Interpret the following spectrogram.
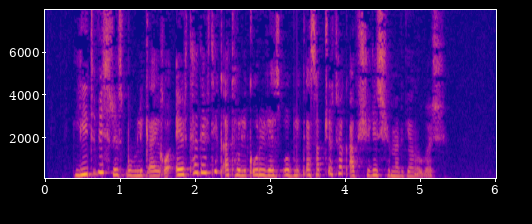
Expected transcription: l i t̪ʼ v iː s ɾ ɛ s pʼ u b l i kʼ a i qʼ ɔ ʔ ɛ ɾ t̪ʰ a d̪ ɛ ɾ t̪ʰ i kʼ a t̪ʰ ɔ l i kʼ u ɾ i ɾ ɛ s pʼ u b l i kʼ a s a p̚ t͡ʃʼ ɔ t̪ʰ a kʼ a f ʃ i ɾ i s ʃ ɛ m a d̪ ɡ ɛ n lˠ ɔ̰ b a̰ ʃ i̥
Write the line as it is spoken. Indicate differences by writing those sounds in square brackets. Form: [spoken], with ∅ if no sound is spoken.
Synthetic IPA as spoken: l i t̪ʼ v [i] s ɾ ɛ s pʼ u b l i kʼ a i qʼ ɔ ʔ ɛ ɾ t̪ʰ a d̪ ɛ ɾ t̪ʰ i kʼ a t̪ʰ ɔ l i kʼ u ɾ i ɾ ɛ s pʼ u b l i kʼ a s a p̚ t͡ʃʼ ɔ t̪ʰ a kʼ a f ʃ i ɾ i s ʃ ɛ m a d̪ ɡ ɛ n lˠ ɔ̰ b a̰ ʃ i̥

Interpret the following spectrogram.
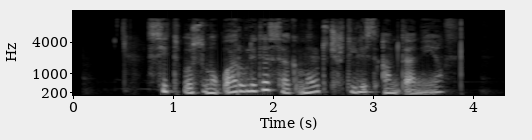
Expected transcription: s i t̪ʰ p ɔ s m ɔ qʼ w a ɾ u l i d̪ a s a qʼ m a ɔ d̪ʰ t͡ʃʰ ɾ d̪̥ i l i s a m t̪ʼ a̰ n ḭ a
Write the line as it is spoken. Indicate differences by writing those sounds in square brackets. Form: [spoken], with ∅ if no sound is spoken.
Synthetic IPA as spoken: s i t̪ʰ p ɔ s m ɔ qʼ w a ɾ u l i d̪ a s a [kʼ] m a ɔ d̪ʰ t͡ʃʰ ɾ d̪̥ i l i s a m t̪ʼ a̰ n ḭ a

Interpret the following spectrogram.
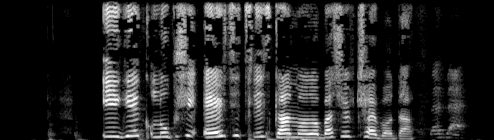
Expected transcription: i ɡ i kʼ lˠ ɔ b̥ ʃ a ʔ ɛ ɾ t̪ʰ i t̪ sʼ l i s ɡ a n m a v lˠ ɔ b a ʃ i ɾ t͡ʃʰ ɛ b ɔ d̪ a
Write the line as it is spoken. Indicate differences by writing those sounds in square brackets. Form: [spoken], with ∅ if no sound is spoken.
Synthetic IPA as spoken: i ɡ i kʼ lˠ [u] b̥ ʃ [i] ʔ ɛ ɾ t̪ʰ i t̪ sʼ l i s ɡ a n m a v lˠ ɔ b a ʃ i ɾ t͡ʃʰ ɛ b ɔ d̪ a

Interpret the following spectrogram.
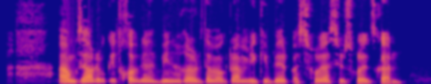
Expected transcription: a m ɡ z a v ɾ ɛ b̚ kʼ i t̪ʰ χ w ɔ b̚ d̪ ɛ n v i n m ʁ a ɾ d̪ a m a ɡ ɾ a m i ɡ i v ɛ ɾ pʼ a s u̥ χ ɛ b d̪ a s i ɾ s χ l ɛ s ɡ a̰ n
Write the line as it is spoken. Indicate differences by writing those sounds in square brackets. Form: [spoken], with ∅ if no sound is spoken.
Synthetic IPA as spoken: a m ɡ z a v ɾ ɛ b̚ kʼ i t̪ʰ χ w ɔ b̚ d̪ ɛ n v i n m ʁ [ɛ] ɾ d̪ a m a ɡ ɾ a m i ɡ i v ɛ ɾ pʼ a s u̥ χ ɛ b d̪ a s i ɾ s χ l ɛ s ɡ a̰ n

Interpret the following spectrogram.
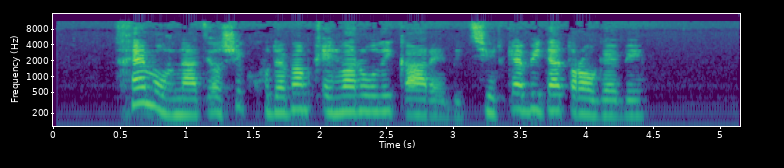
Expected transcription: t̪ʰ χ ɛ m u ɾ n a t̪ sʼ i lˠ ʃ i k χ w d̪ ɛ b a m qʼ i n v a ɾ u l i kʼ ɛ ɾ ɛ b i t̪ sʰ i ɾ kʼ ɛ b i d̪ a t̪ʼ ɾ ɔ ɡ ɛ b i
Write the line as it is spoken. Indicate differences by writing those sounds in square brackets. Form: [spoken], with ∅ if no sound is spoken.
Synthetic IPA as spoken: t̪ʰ χ ɛ m u ɾ n a t̪ sʼ i lˠ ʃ i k χ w d̪ ɛ b a m qʼ i n v a ɾ u l i kʼ [a] ɾ ɛ b i t̪ sʰ i ɾ kʼ ɛ b i d̪ a t̪ʼ ɾ ɔ ɡ ɛ b i

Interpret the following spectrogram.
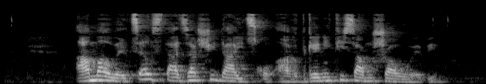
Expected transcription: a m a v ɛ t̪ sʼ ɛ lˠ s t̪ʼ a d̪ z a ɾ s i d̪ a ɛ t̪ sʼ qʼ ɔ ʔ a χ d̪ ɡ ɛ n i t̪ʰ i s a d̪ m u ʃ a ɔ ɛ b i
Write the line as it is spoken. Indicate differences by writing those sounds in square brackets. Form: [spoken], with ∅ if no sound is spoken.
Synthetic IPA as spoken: a m a v ɛ t̪ sʼ ɛ lˠ s t̪ʼ a d̪ z a ɾ [ʃ] i d̪ a [i] t̪ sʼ qʼ ɔ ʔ a [ʁ] d̪ ɡ ɛ n i t̪ʰ i s a [∅] m u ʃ a ɔ ɛ b i

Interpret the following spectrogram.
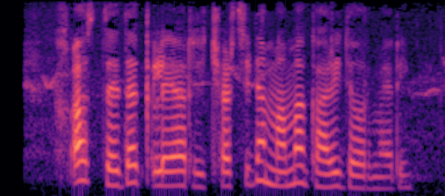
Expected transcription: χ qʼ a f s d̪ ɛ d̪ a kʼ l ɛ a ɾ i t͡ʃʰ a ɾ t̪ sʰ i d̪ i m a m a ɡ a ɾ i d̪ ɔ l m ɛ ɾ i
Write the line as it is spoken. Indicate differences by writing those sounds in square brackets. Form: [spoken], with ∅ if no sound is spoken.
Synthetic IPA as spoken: χ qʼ a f s d̪ ɛ d̪ a kʼ l ɛ a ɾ i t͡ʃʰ a ɾ t̪ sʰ i d̪ [a] m a m a ɡ a ɾ i d̪ ɔ [ɾ] m ɛ ɾ i

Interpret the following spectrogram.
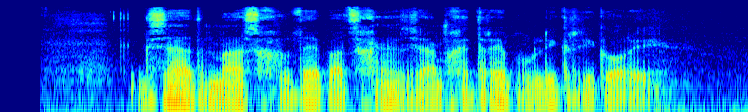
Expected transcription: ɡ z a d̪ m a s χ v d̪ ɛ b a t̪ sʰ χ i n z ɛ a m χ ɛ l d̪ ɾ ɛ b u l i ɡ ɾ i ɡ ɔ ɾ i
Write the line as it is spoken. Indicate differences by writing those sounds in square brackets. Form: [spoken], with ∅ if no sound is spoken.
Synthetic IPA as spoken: ɡ z a d̪ m a s χ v d̪ ɛ b a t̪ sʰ χ [ɛ] n z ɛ a m χ ɛ [∅] d̪ ɾ ɛ b u l i ɡ ɾ i ɡ ɔ ɾ i

